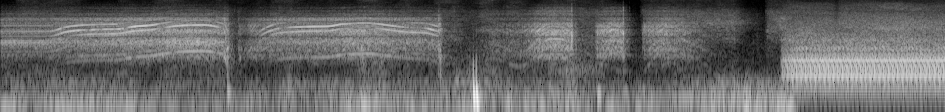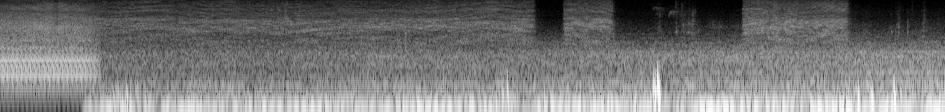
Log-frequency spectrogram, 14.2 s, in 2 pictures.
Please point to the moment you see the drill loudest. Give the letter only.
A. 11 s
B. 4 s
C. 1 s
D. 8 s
C.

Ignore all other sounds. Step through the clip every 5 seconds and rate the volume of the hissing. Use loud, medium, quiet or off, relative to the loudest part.
quiet, loud, loud.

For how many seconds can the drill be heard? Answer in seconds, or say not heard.
5 s.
